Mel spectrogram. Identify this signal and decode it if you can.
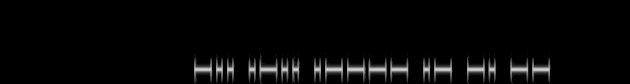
Morse code, heard as a keyed tone, about 22 wpm, 700 Hz. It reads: DL1ANM
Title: DXCC-100 Call Signs - 6 Characters - 22wpm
